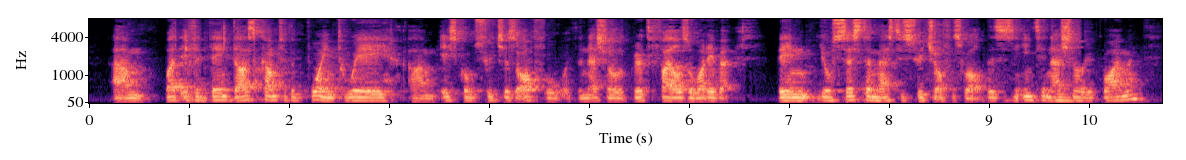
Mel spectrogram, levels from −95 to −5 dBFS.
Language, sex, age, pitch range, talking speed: English, male, 20-39, 105-115 Hz, 205 wpm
